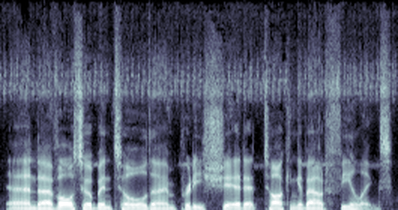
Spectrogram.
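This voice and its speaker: A man voices a cocky young male sorcerer in intimate roleplay audio acting, teasing his partner with tenderness in casual speech. His natural, clean, medium-pitched voice holds a steady tone at a moderate pace, with no echo. He sounds awkward and sincere, faltering whenever feelings come up.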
